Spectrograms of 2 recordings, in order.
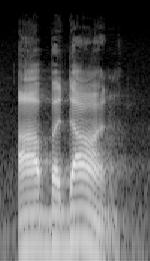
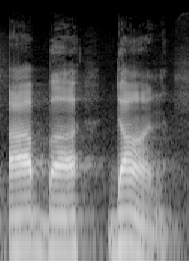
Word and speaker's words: Abaddon: Actually, it's pronounced Abaddon. Abaddon. If you look at the, but we anglicize it, and I've always heard it pronounced Abaddon. But if you look at the accent marks, you can see it's Abaddon.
